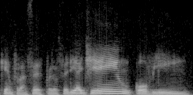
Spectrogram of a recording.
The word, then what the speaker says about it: Jean Calvin: gran reformador francés ginebrino, Jean Calvin. Usted dirá, ¿quién es? Yo no lo conozco a él. Bueno, estoy pronunciándolo en lo que puedo en francés. Juan Calvino, Jean Calvin, creo que así se pronuncia.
